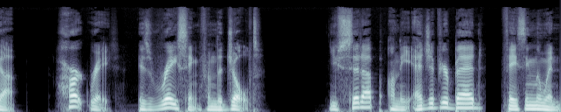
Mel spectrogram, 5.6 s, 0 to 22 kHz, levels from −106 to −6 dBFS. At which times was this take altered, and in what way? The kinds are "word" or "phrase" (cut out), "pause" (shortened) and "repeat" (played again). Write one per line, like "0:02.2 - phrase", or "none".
none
